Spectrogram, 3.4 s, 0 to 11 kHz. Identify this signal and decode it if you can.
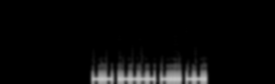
Morse code, heard as a keyed tone, about 44 wpm, 700 Hz. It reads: K1BG
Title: Easy Call Signs Repeated 3x - 45wpm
